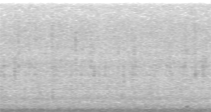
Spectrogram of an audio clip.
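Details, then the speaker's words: Aquarium automatic water change: the pump comes on, adding salt water to the main tank via the chiller line. Steady low hum with water rushing and bubbling, even flow, no rattle or surging. Normal running. "And you just heard that noise. That was the pump."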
